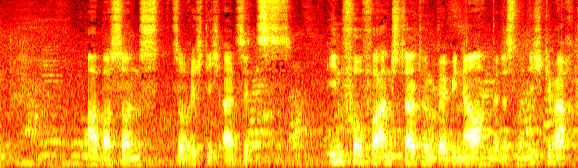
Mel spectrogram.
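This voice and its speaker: Music plays in the background as a man speaks in a fairly low pitch. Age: 20s. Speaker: student association board member. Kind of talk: interview. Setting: café.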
